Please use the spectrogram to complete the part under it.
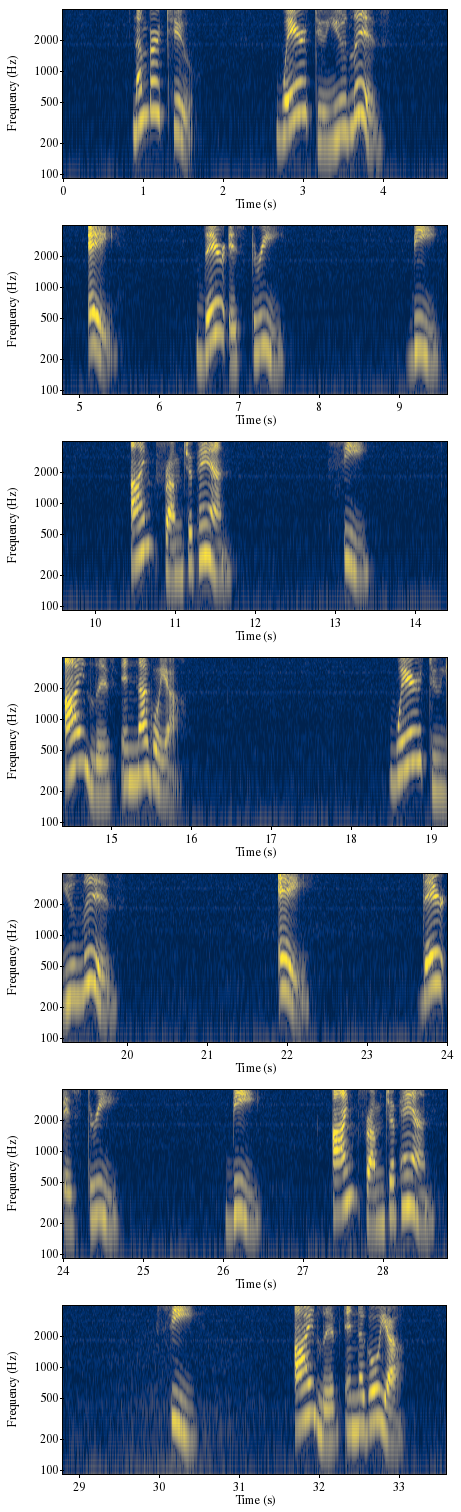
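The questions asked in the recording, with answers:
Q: Where do you live?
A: C: I live in Nagoya.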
